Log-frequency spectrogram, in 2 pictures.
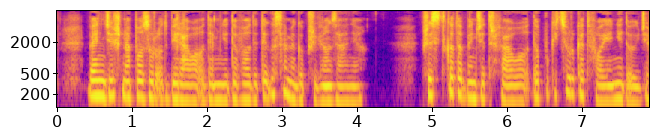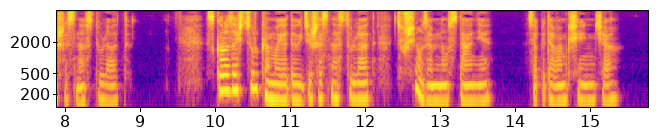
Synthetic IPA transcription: bɛɲd͡ʑɛʂnapɔzuɾɔ̰d̪bʲjɛɾawaʔɔ̰d̪ɛmɲɛd̪ɔvɔd̪ɘt̪ɛɡɔsamɛɡɔpʂɘvʲjɔ̃w̃zaɲa | fʂɘst̪kɔt̪ɔbɛɲd͡ʑɛt̪ɾfawɔd̪̥ɔpukʲit̪suɾkat̪fɔjaɲɛd̪ɔjd͡ʑɛʂɛsnast̪ulat̪ | skɔɾɔzaɕt̪suɾkamɔjad̪ɔjd͡ʑɛʂɛsnast̪ulat̪su̥ʂɕɛw̃zɛmnɔ̃w̃st̪aɲɛ | z̥apɘt̪awamkɕeɲt͡ɕa

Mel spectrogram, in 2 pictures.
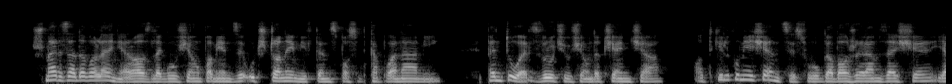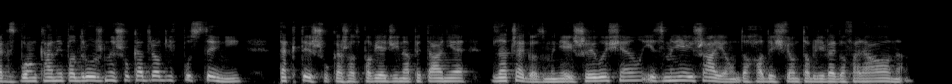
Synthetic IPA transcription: ʂmɛɾzad̪ɔvɔlɛɲa̰ɾɔzlɛɡwɕɛ̃pɔmjɛnd̪zɘʔut͡ʂt͡ʂɔnɘmʲift̪ɛnspɔsupkapwanamʲi | pɛnt̪uɛ̰ɾzvɾut͡ɕiwɕɛ̃d̪ɔkɕɛɲt͡ɕa | ɔ̰t̪kʲilkumʲjɛɕɛnt̪sɘswuɡabɔʐɘɾamzɛɕɛjaɡzbwɔŋkanɘpɔd̪ɾuʐnɘʂukad̪ɾɔɡʲifpust̪ɘɲi | t̪akt̪ɘʂukaʂɔt̪̚pɔvʲjed͡ʑinapɘt̪aɲɛ | d̪lat͡ʂɛɡɔ̰zmɲejʂɘwɘɕɛ̃ḭzmɲejʂajɔ̃w̃d̪ɔxɔd̪ɘɕfʲjɔ̃nt̪ɔblʲivɛɡɔfaɾaɔna

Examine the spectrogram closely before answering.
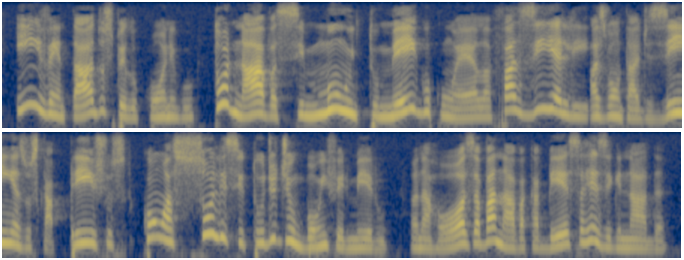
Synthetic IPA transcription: iĩvẽnt̪ad̪ʊspelʊkõniɡʊt̪oɾnavɐsɪmũj̃t̪ʊmejɡʊkõɛlɐfaziɐlɪɐzvõnt̪ad͡ʒɪzĩɲɐzʊska̰pɾiʃʊskõw̃ɐsolisit̪ud͡ʒɪd͡ʒɪũbõw̃ĩfeɾmejɾʊ | ɐ̃nɐɦɔzɐbanavɐːkabesɐɦeziɡnad̪ɐ

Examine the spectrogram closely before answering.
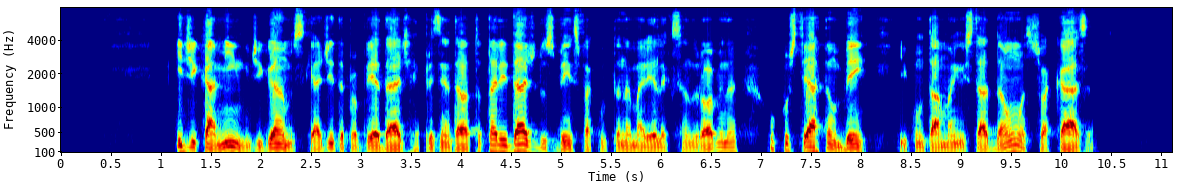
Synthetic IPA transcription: ɪd͡ʒɪkamĩɲʊd͡ʒiɡɐ̃mʊskɪad͡ʒit̪ɐpɾopɾied̪ad͡ʒɪɦepɾezẽnt̪avɐt̪ot̪alid̪ad͡ʒɪd̪ʊzbẽj̃sfakut̪ɐ̃nɐmaɾiɐaleksɐ̃nd̪ɾovinɐʊkust̪iaɾt̪ɐ̃bẽj̃ | ɪkõt̪a̰mɐ̃ɲʊist̪ad̪ɐ̃w̃ɐsuɐkazɐ̰

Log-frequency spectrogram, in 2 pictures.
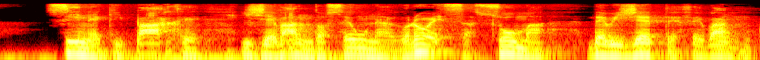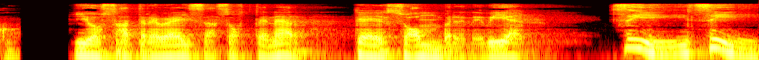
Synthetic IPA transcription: sinekipaxeiʒeβand̪o̞seunaɣɾwesasuma | ðe̞βiʒet̪ehðeβaŋko | io̞sat̪ɾeβejsaso̞st̪eneɾkeeso̞mbɾeðeβjen | sisi

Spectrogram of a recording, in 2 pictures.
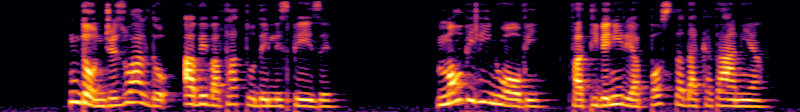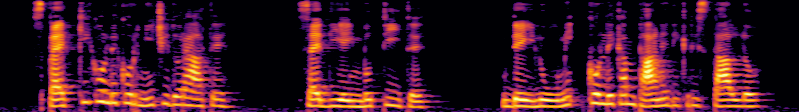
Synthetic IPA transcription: d̪ɔnd͡ʒezuald̪oaveːvafat̪ːod̪elːespeːze | mɔːbilinwɔːvi | fat̪ːiveniːɾeapːɔst̪ad̪akːat̪aːnjia | spɛkːikonlekorniːt͡ʃid̪oɾaːt̪e | sɛd̪ieimbot̪ːiːt̪e | d̪ejluːmikonlekampaːned̪ikɾist̪alːo

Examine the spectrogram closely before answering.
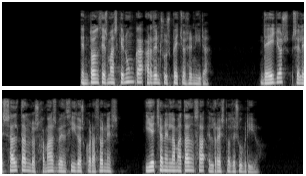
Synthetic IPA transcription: e̞nt̪o̞nθe̞zmaske̞nuŋkaʔaɾðe̞nsuspe̞t͡ʃo̞se̞niɾa | d̪e̞eʎo̞sːe̞le̞sːalt̪anlo̞sxamazβẽ̞nθiðo̞sko̞ɾaθo̞ne̞s | ie̞t͡ʃanẽ̞nlamat̪anθaʔe̞lre̞st̪oðe̞suβɾio

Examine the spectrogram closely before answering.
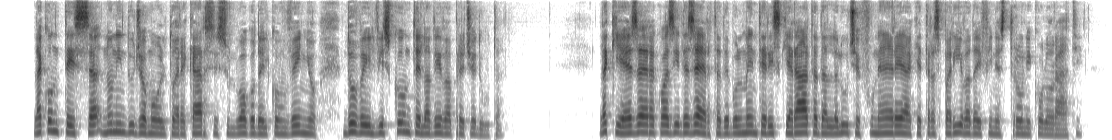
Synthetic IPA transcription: lakont̪esːanonind̪ud͡ʒɔmolt̪oaɾekarsisulːwɔːɡod̪elkoɱvɛɲːod̪oːveilviskont̪elaveːvapɾet͡ʃed̪uːt̪a | lakjɛːzaɛːɾakwaːzid̪ezɛrt̪ad̪ebolment̪eɾisk̟jaɾaːt̪ad̪alːaluːt͡ʃefunɛːɾeak̟et̪ːɾaspaɾiːvad̪ajfinest̪ɾoːnikoloɾaːt̪i

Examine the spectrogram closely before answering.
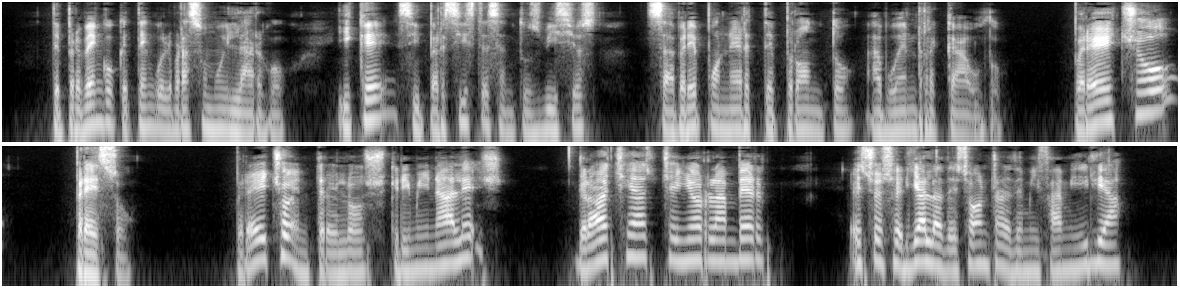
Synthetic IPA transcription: t̪e̞pɾe̞βe̞ŋɡo̞ke̞t̪e̞ŋɡo̞e̞lβɾʔaso̞mujlaɾɣo̞ | ike̞sipe̞ɾsist̪e̞se̞nt̪uzβisjo̞sː | aβɾe̞po̞ne̞ɾt̪e̞pɾo̞nt̪o̞aβwe̞nre̞kawðo̞̰ | pɾet͡ʃo | pɾe̞so̞ | pɾe̞t͡ʃo̞ent̪ɾe̞lo̞skɾimĩnale̞s | ɡɾasjasːe̞ɲo̞ɾlambe̞ɾt̪̚ | e̞̰sose̞ɾialaðe̞so̞nraðe̞mifamilja

